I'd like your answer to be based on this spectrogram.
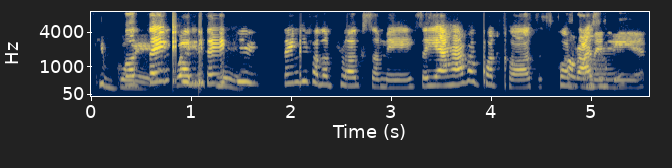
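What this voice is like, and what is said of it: British accent. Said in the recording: “You have a British accent. Let's hear the British accent.”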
